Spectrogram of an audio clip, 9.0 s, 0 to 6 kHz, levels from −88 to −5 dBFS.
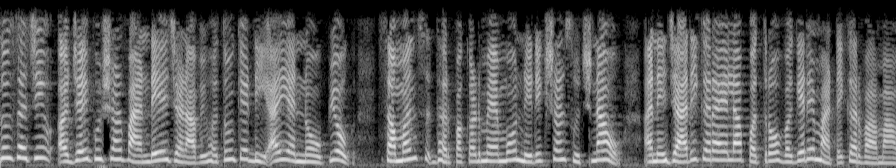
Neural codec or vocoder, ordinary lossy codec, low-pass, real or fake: none; Opus, 64 kbps; 5.4 kHz; real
